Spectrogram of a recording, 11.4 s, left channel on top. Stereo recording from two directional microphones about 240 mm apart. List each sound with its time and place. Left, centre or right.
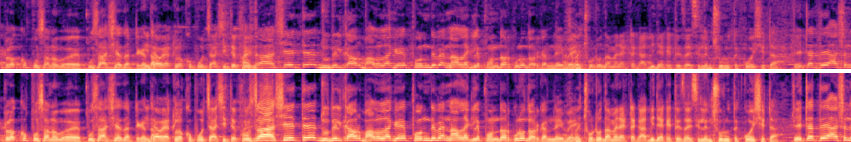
0.1 s speech: right
2.0 s speech: right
